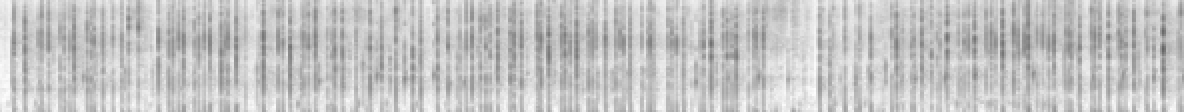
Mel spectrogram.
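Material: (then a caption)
Laminated cardboard. Fingertips and nails tap rapidly and scratch on the glossy laminated cardboard cover and edge of a large, solid hardcover book held close to the microphone. Dense, crisp clicks and scratchy rustles run continuously with bright, high detail and very short decay.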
